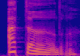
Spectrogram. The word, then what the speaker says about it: atteindre: Atteindre. So remember when you combine this E-I-N together, you get the sound un.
